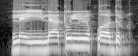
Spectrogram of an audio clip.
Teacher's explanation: قاف کو ہم پر یعنی موٹا پڑھیں گے اور دال کے ساتھ ملائیں گے، دال پہ ہم قلقلہ کریں گے، کمزور قلقلہ ہوگا۔ آیت لگانے کی صورت میں را کی زیر کو ہم ساکن کر دیں گے تو را پر یعنی موٹا پڑھا جائے گا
